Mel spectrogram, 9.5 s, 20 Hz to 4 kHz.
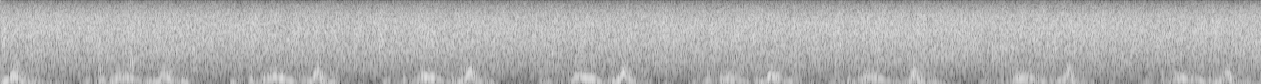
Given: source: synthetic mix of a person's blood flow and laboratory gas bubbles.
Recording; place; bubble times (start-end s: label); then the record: Doppler ultrasound of blood flow; precordium
0.47-0.50 s: bubbles
0.73-0.79 s: bubbles
0.94-1.07 s: bubbles
From the record:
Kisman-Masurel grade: 221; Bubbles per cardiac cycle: several, 3 to 8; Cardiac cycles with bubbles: 10 to 50%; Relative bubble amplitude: barely perceptible (0.100 to 0.250); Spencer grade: 2 (many but less than half of the cardiac periods contain bubble signals, singularly or in groups); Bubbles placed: only in the low amplitude regions of the cardiac cycle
